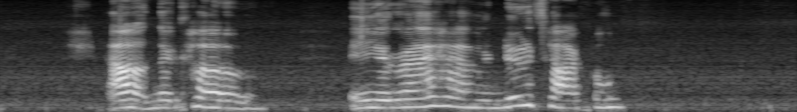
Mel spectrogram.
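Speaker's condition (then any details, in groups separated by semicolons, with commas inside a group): Throat cancer radiation damage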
